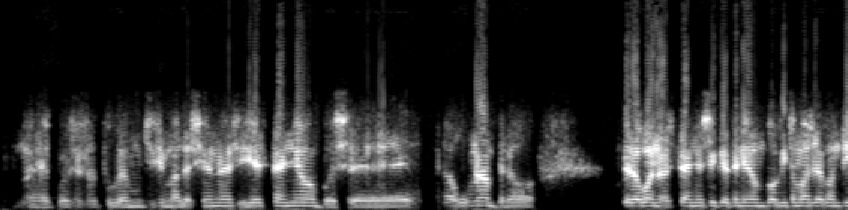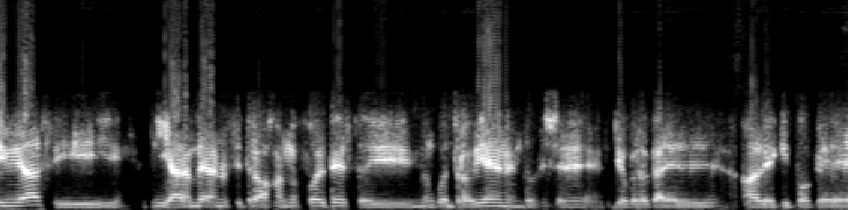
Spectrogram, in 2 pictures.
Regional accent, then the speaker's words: Vitoria-Gasteiz, Basque Country, Spain; soy de Vitoria, soy alavesista y bueno, siempre lo he sido

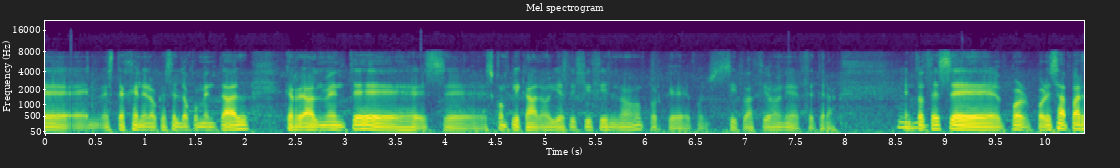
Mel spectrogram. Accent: Basque Country, Spain; nosotros como vascos que somos

